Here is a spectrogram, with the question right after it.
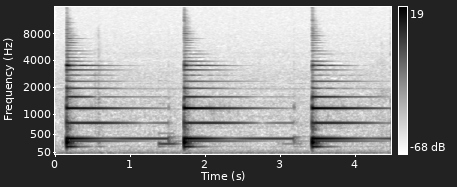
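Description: An open G string is plucked three times on a ukulele, each note ringing clear and near in a quiet room and fading slowly before the next pluck.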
